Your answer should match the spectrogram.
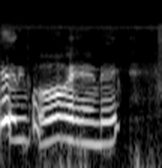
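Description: Drawn-out vocal calls held on a steady pitch: a short one, then one held for about a second that breaks off about three-quarters of the way through.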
